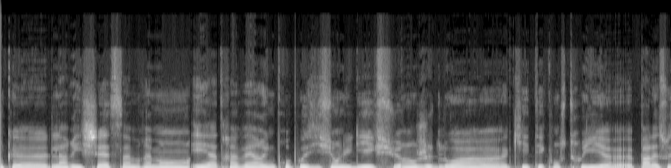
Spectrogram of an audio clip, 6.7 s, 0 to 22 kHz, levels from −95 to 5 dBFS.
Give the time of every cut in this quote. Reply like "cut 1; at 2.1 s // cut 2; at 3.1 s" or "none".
cut 1; at 1.9 s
